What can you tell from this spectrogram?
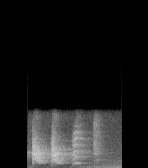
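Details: Sookie, an energetic Jack Russell Terrier bouncing about at Thunder Bay Veterinary Hospital, gives four short high whining yelps in quick succession, each with a bright harmonic-rich onset, over about two seconds in a quiet room.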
